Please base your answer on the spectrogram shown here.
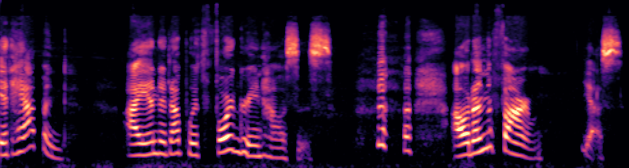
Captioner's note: laughs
